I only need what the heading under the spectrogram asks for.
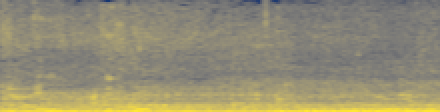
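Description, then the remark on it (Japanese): A big ocean wave surges right at the microphone while someone floats and swims in the sea off Hawaii, a loud, steady rush of churning water with a deep low rumble and wind-like buffeting throughout. “あ、すごいの来た。はい、波でかい。”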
